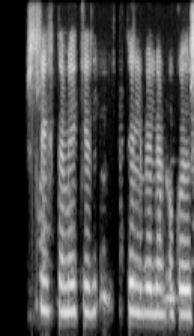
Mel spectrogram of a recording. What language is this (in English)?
Icelandic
